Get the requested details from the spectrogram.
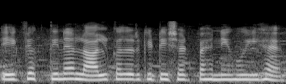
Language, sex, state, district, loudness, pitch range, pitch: Hindi, female, Chhattisgarh, Bilaspur, -13 LUFS, 225-240 Hz, 230 Hz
